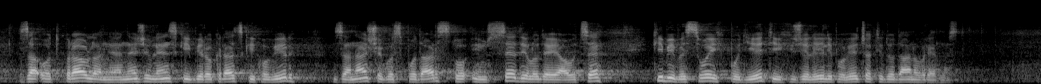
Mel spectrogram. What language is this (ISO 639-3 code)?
slv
